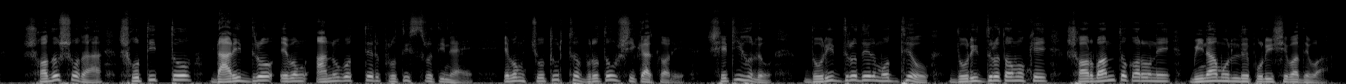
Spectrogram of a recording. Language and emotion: Bengali, neutral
